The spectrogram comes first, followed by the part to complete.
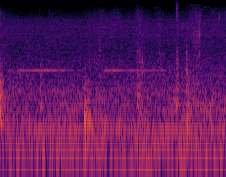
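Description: A vehicle reversing alarm beeps faintly in the distance, a steady high tone about once a second. A few soft thumps sound as a man moves about on wooden deck boards.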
